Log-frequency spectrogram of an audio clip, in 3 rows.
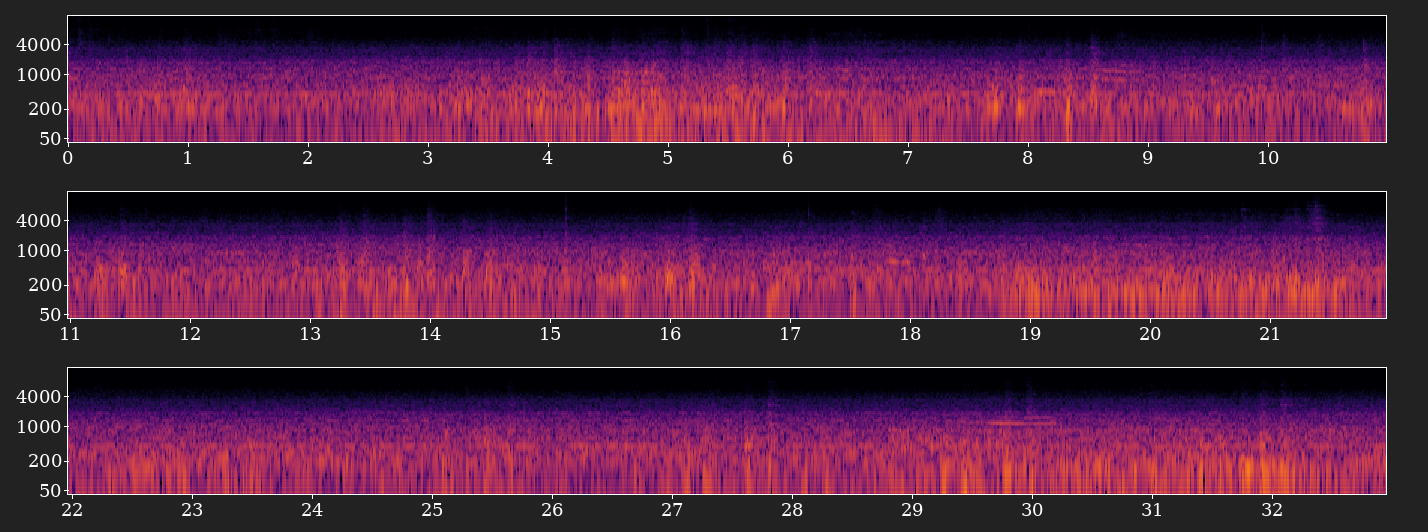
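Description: Running noise inside a JR East 215 series double-decker electric train: a steady rumble and hum, with occasional clicks of the wheels over rail joints.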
